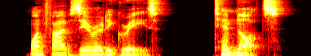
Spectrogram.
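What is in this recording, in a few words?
wind 150, Australian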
